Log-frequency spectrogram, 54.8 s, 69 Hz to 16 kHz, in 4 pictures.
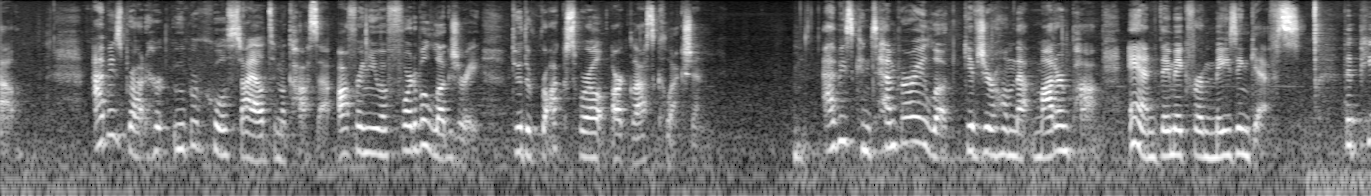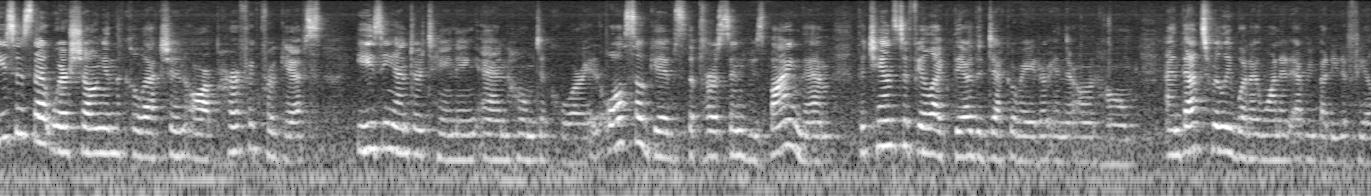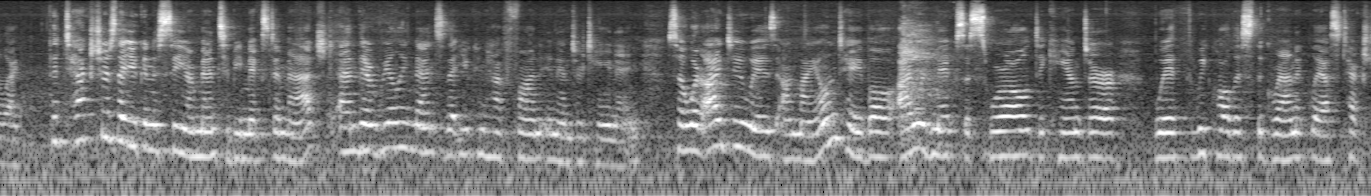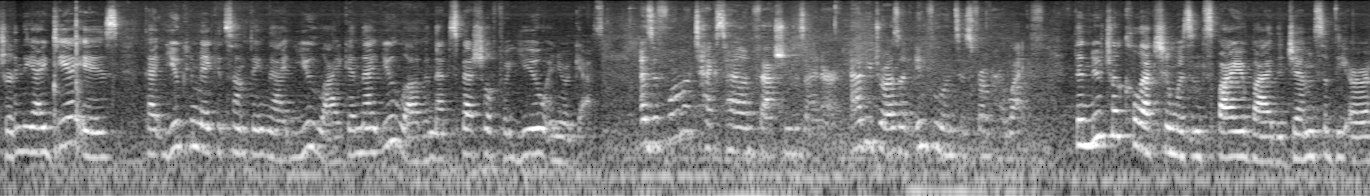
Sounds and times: Speech: 0:00.0 - 0:00.2, 0:00.9 - 0:07.1, 0:08.0 - 0:54.8.

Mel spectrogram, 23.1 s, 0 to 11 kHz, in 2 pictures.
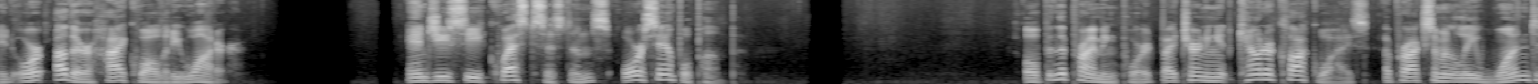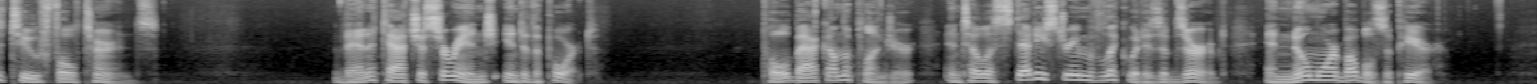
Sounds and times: Speech: 0:00.0 - 0:01.8, 0:03.0 - 0:05.6, 0:07.7 - 0:12.8, 0:14.1 - 0:16.0, 0:17.3 - 0:22.4.

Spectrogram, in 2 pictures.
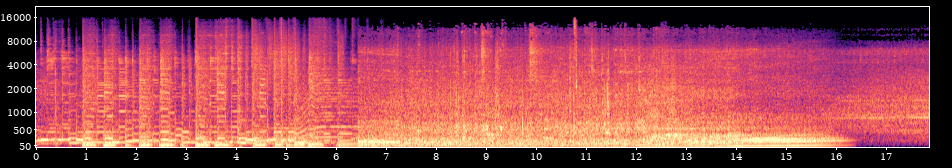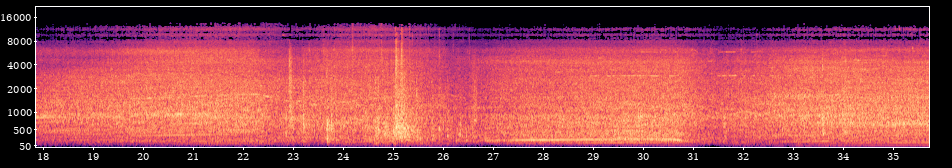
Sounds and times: Music: 0:00.0 - 0:07.2
Outside, rural or natural: 0:00.0 - 0:35.7
Truck: 0:00.0 - 0:35.7.

